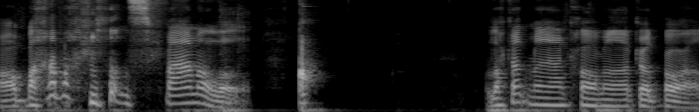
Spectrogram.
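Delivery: high cartoon alien voice. A speaker practices a character voice between comments; Stitch voice. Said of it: "while I do his voice".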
